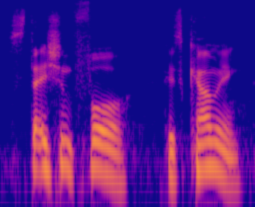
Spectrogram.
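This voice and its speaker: A male preacher with a South African Afrikaans accent and a notably high voice delivers a sermon a little slowly. He is emphatic, relying on repetition and rhetorical questions. The sound is dry and close, with no room sound.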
